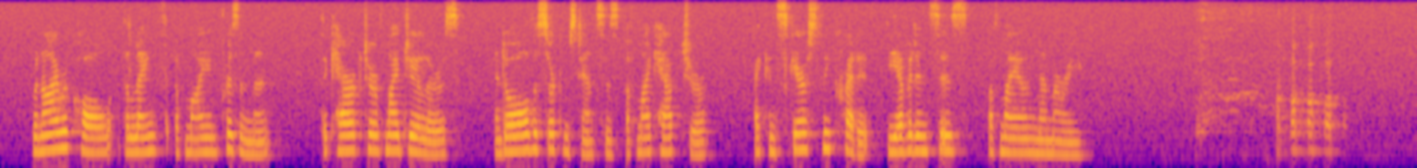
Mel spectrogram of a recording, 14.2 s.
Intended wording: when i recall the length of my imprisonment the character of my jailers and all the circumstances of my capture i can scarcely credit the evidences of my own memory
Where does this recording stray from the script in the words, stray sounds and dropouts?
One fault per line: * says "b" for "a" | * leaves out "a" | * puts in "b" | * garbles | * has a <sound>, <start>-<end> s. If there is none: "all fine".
* has a laugh, 11.9-13.5 s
